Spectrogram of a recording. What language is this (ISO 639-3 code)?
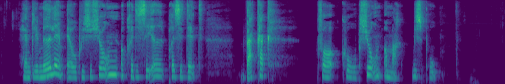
dan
